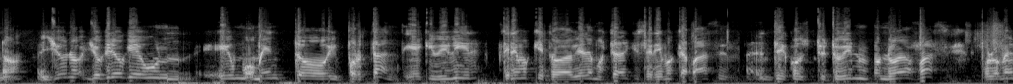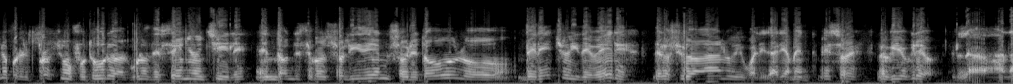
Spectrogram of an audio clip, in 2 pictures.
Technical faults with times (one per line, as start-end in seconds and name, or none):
4.22 audio missing between chunks
10.20 audio missing between chunks
16.17 audio missing between chunks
